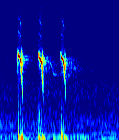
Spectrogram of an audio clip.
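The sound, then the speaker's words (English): A wild bird gives three short, high chirps in quick, even succession, each sharp and clear, followed by a brief quiet moment. “Calling to the wild bird.”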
